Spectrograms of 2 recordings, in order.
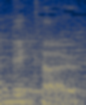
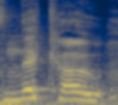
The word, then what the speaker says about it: Niko: It's Niko, not Niko.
